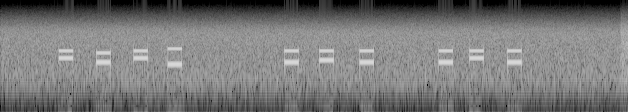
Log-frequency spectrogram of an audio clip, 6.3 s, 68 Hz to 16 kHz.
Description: DTMF, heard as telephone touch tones, dialled by hand, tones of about 140 ms, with radio hiss and a squelch burst at the end. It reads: 0403 585 505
